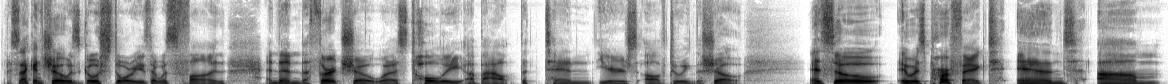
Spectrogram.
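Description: A man's voice: on the low side, slow pace, sharp tone, clean tone, no echo, clean studio sound. A man hosting his own podcast, talking casually and rambling with many restarts and fillers. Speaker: podcast host. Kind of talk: casual solo podcast talk.

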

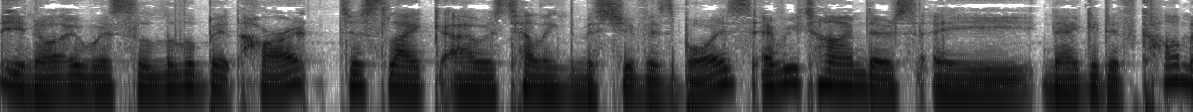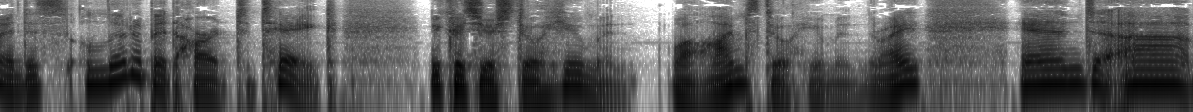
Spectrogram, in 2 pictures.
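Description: A man in his thirties hosts a solo podcast, his accent a mix of Malaysian and American English. He talks earnestly and hesitantly at a middle pitch, with many fillers and false starts. The sound is dry and close, with no room echo. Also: darkish tone. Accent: Malaysian English mixed with American. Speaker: podcast host. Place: home room with a heater running.

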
